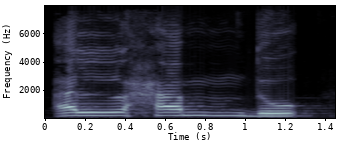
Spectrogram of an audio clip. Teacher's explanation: গলাটা চেপে পড়তে হবে একটু বাতাস বের হবে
